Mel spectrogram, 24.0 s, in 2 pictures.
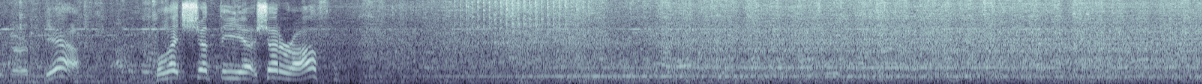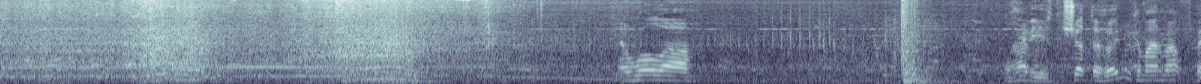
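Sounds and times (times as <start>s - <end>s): loud engine rush: 3.4s - 20.5s
car engine loping idle: 3.9s - 20.9s.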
